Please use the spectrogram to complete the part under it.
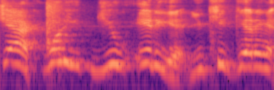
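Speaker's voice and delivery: high-pitched, squeaky, mocking put-on character voice.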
